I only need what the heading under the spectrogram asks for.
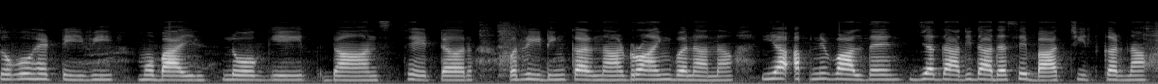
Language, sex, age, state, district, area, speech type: Urdu, female, 18-30, Maharashtra, Nashik, urban, spontaneous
